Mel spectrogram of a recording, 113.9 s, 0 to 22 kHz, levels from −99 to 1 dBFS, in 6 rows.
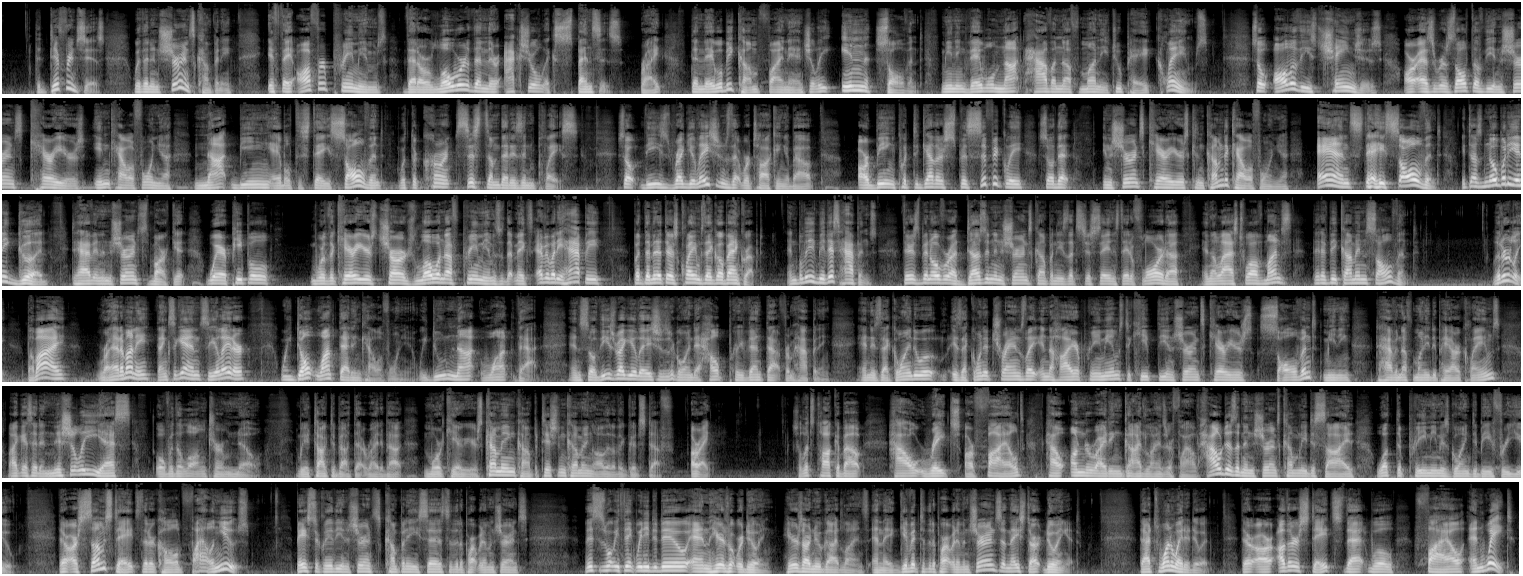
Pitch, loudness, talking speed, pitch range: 120 Hz, -20 LUFS, 175 wpm, 105-140 Hz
